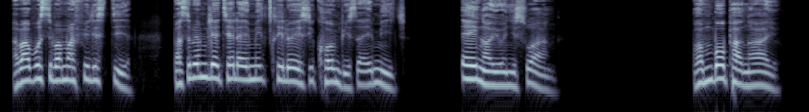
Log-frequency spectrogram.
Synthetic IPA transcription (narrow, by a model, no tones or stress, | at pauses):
aβaβusiβamafilistʼija | βasɛβem̩lɛtʰɛlaimiǀʰilɔjesikʰombʱisaemit͡ʃʼḁ | eiŋajoɲiswaːŋa | wam̩βɔpʰaŋaːjɔ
